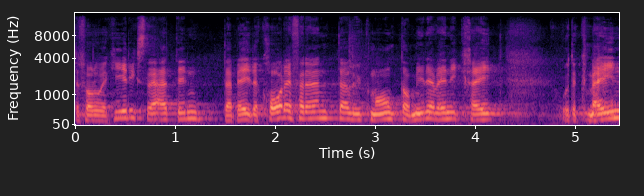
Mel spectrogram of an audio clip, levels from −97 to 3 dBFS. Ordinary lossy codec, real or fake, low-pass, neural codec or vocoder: none; fake; 14.4 kHz; vocoder, 44.1 kHz, 128 mel bands, Pupu-Vocoder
